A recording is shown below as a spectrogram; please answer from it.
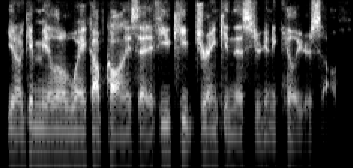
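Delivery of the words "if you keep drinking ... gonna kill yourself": a hint of an old man warning gravely; grandpa's warning voice. Inner voice like her grandpa, warning her: lower, softer stern warning. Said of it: "maybe my grandpa".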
